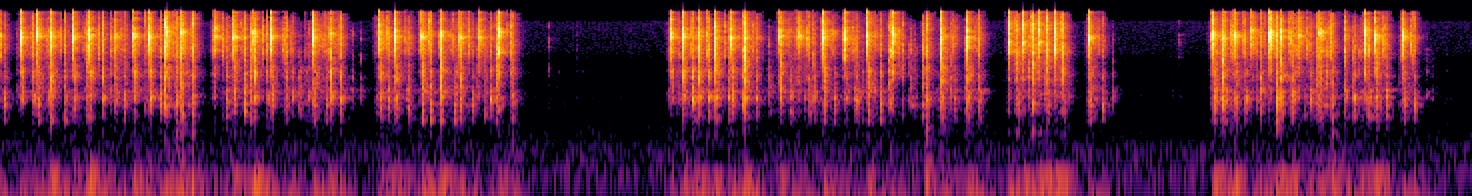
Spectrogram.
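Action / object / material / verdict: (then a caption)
tap / plastic computer keyboard / plastic / none. Fingertips of both hands type on the keys of a backlit plastic computer keyboard, making quick, bright, dry clicks that come in bursts separated by short pauses. The taps are light and crisp, with almost no low end and no ring after each keystroke.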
